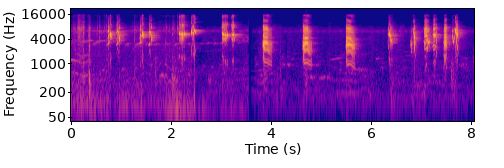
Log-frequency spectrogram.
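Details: Long-tailed shrike singing vigorously: short buzzy, chattering notes and a few downward-sweeping strained notes in bursts about a second apart, ending in a quick cluster of high chips.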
